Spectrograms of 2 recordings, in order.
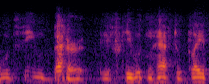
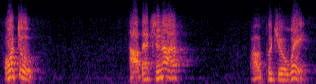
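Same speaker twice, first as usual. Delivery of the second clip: louder scolding; 8 semitones higher, 5 dB louder, faster than usual. Acted. Dummy threatened.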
